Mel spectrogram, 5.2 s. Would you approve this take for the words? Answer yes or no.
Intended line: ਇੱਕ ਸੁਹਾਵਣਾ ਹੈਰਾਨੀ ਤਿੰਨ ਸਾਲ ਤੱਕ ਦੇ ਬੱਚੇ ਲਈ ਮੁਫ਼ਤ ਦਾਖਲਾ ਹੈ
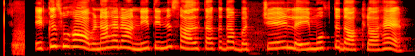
no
